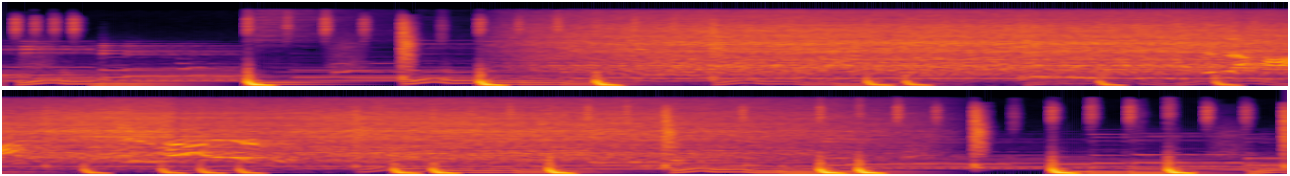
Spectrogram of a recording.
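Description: Handheld hair dryer blowing steadily, coming in about two seconds in and stopping shortly before the end, while curly hair is being blow-dried and combed. Background music with a beat and plucked guitar plays underneath.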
